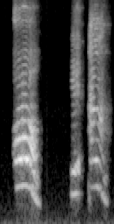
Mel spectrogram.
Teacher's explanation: અ કે આ એટલે આ કંઠમાંથી ઉચ્ચારાય છે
